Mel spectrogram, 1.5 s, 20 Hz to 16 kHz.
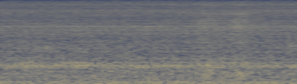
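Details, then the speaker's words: Fuel pump on an LS V8 swapped Honda Accord, powered directly before first start through a filter regulator: steady thin whine over a soft rush of fuel, circulating normally in a closed return loop. "the fuel pump so I just want to check for leaks and we want to make sure we hear the pump come on"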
